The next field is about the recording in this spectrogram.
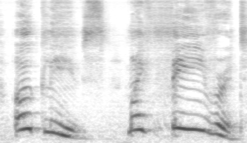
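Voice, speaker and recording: Here is a woman's put-on character voice, squeaky and extremely high-pitched. Her intonation is lively. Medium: read story.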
